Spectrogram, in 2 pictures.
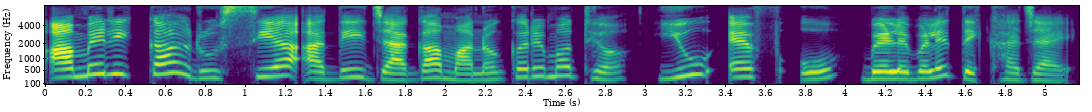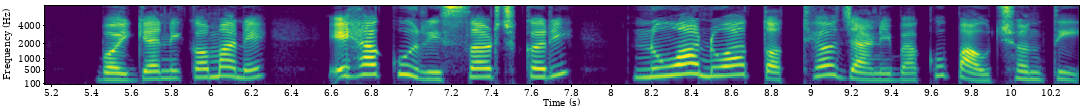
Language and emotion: Odia, neutral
